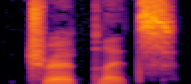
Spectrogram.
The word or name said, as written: triplets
